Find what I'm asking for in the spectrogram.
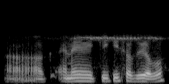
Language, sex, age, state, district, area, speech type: Assamese, male, 18-30, Assam, Golaghat, rural, conversation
